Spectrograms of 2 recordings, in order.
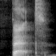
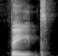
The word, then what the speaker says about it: fête: I think I've always thought it was pronounced fête. Oh, okay. Meaning party. I think it's French.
